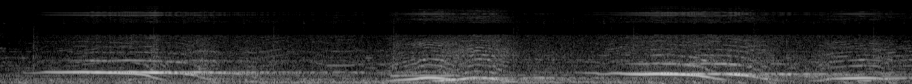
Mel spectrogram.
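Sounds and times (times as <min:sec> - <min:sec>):
whale calls, long wavering moans: 0:00.3 - 0:09.1.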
